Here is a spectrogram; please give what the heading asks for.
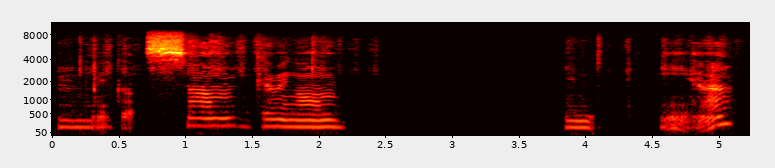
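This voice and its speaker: Unhurried art tutor, a woman, gravelly and musing aloud as she works. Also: sits low, dull audio, slight background noise. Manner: slow, musing, talks to herself while drawing. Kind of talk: relaxed painting tutorial.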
